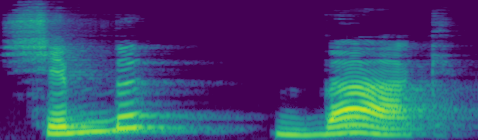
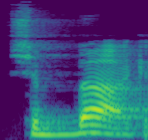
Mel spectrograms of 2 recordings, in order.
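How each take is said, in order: First: SHIB, pause, then BACK; syllable by syllable. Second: Said in the usual way. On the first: Shown as a demonstration. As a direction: break it as "shib ... back", each syllable alone. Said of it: "pronounce it once with the previous syllable". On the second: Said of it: "once with the next syllable".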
